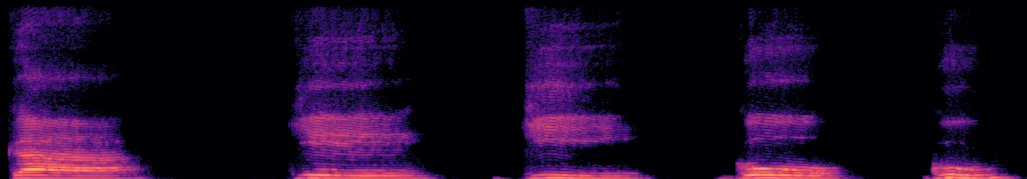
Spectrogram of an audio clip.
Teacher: se você pronunciar ga G gu go você vai perceber que tudo foi vibrado aqui nessa na garganta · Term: gutural sonora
